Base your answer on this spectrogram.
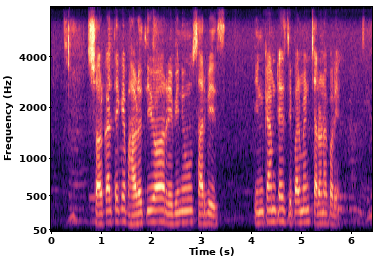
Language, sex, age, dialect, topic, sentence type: Bengali, male, 18-24, Standard Colloquial, banking, statement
